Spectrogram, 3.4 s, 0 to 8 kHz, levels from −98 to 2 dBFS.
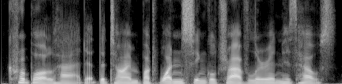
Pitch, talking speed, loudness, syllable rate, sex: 125 Hz, 210 wpm, -20 LUFS, 5.9 syllables/s, female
